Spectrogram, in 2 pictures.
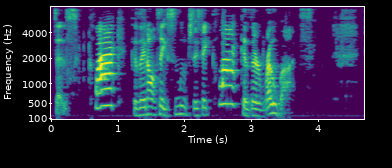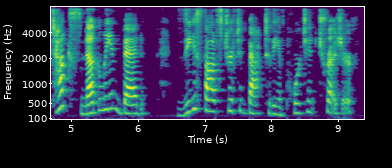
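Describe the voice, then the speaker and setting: Animated, high-voiced woman reading to children. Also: measured pace. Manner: teacherly, explains pictures, asks questions. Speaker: children's storybook reader. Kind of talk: animated read-aloud storytelling with asides. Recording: slightly dull, lo-fi sound.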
